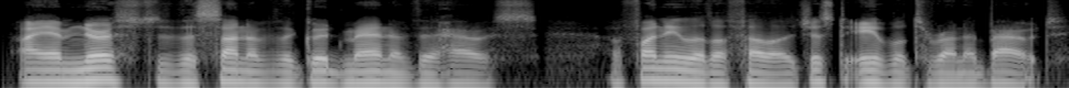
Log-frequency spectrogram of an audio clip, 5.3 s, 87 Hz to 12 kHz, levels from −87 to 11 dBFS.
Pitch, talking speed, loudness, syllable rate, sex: 110 Hz, 245 wpm, -21 LUFS, 6.0 syllables/s, male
